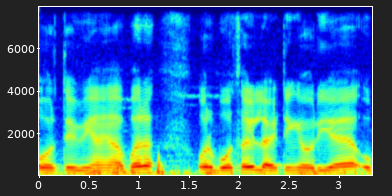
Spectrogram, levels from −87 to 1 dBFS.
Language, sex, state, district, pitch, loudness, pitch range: Hindi, male, Uttar Pradesh, Shamli, 130 Hz, -14 LUFS, 130-140 Hz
